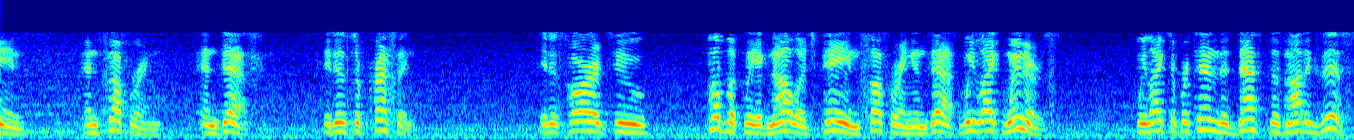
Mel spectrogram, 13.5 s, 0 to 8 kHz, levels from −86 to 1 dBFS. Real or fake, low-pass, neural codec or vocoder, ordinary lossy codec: real; 7.2 kHz; none; AAC, 16 kbps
